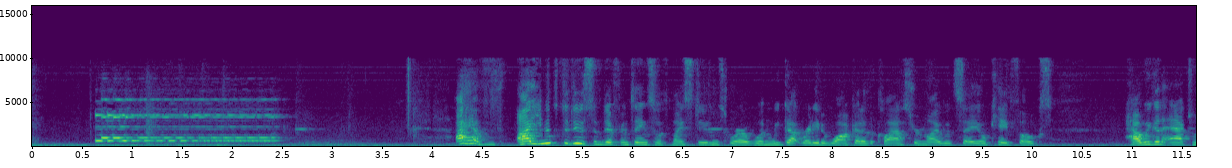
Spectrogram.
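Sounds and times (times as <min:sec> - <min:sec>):
low steady hum: 0:00.0 - 0:11.6
mobile phone ringtone: 0:00.6 - 0:02.6
speech: 0:04.2 - 0:10.3, 0:11.0 - 0:11.6.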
